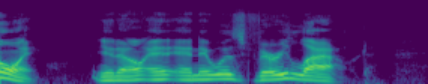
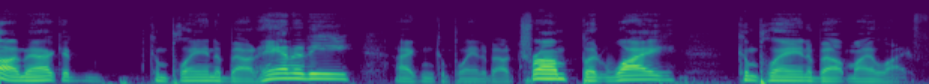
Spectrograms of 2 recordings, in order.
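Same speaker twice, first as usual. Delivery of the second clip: normal talking voice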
